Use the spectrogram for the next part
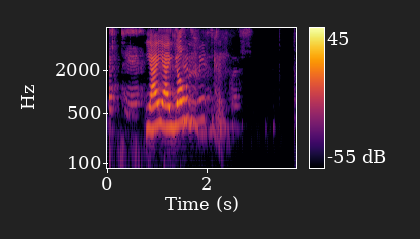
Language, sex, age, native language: Icelandic, female, 12, Icelandic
